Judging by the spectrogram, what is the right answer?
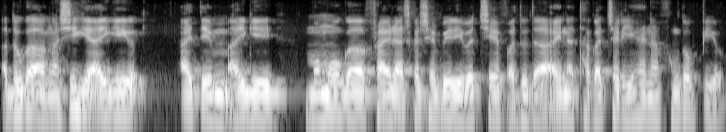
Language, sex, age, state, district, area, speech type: Manipuri, male, 18-30, Manipur, Imphal West, rural, spontaneous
